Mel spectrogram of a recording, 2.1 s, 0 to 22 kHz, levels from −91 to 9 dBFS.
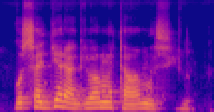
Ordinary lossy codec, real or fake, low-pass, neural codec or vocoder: none; fake; none; codec, 44.1 kHz, 2.6 kbps, SNAC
